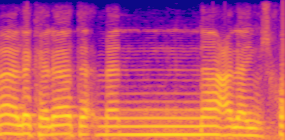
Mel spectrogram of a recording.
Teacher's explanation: هذه الحقيقة كلمة تأمننا كما يقرر العلماء هي عبارة عن فيها نونين في الأصل، نونين تأمننا، نون مضمومة ونون مفتوحة، أدغمت النون المضمومة بالنون المفتوحة من باب الإدغام الكبير فصارت تأمننا · Term: الإشمام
